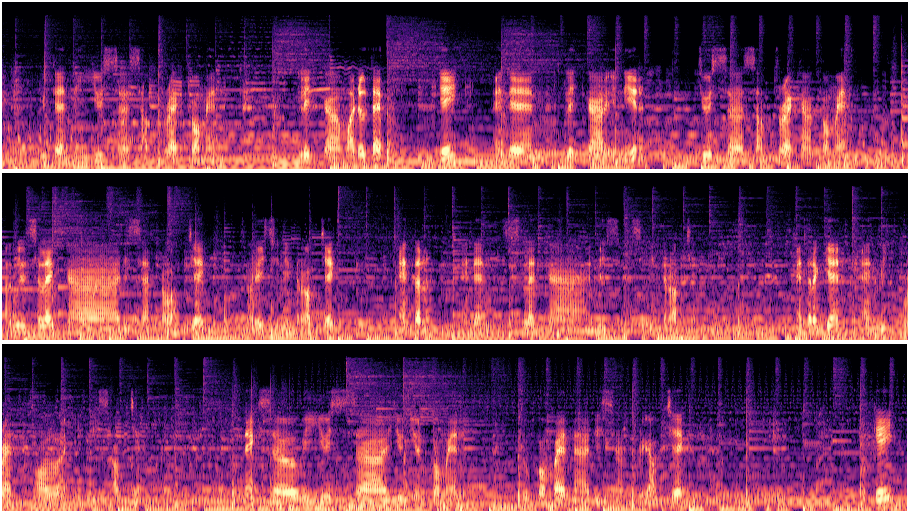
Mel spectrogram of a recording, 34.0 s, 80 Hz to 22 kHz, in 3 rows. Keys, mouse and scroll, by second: 4.4 click, 7.5 click, 10.3 click, 16.0 right click, 18.5 click, 21.0 right click, 27.4 click, 33.1 right click.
